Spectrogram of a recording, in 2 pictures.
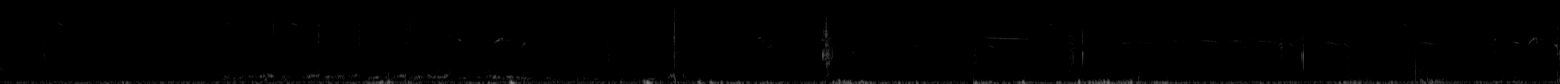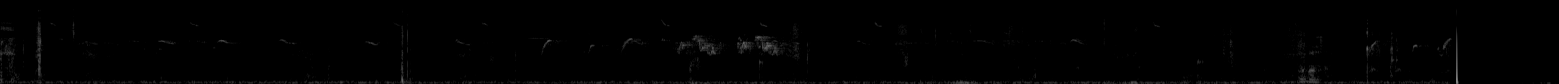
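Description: Faint birds chirping, with scattered faint clicks and taps.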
